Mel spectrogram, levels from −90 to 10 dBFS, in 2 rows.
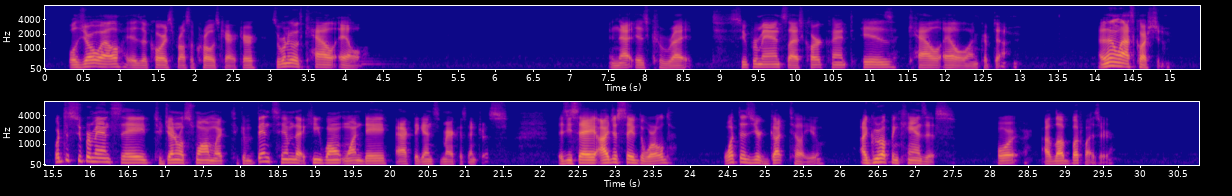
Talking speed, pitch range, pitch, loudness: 150 wpm, 110-140 Hz, 125 Hz, -27 LUFS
